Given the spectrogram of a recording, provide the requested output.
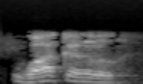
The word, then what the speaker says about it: Waco: Waco, W-A-C-O in this case, is pronounced Waco, and it's an ancient war cry, Waco, you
